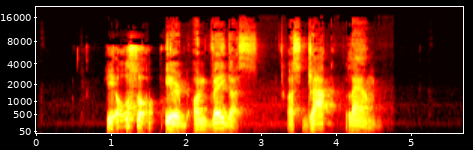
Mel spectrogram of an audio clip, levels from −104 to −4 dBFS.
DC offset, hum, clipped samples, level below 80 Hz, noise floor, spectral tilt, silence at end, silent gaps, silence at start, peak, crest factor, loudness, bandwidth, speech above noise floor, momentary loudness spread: under 0.1%; none; under 0.1%; -58 dBFS; -87 dBFS; -2.5 dB/octave; 1.2 s; none; 0.95 s; 0 dBFS; 18 dB; -18 LUFS; 16 kHz; 70 dB; 12 LU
